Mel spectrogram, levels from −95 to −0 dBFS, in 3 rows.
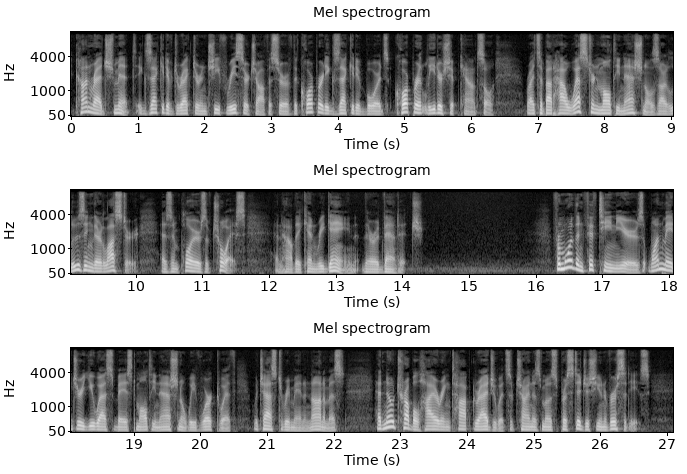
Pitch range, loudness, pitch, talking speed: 105-135 Hz, -21 LUFS, 115 Hz, 145 wpm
